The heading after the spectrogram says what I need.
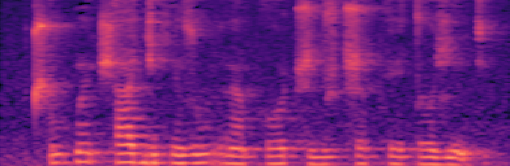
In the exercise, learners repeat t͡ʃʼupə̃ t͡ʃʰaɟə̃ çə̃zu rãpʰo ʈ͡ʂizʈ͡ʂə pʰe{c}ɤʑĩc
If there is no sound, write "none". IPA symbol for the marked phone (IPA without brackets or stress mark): t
